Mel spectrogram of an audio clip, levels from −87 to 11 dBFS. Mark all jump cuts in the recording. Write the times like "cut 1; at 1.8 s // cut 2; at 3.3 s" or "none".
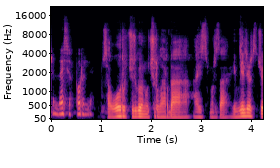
cut 1; at 1.0 s

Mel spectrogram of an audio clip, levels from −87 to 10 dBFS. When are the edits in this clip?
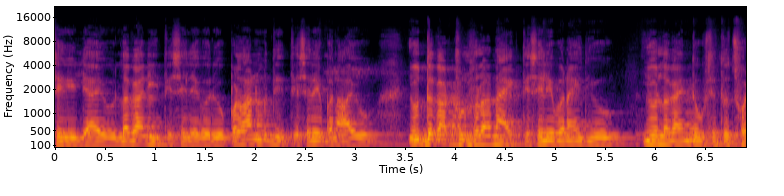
cut 1; at 5.8 s

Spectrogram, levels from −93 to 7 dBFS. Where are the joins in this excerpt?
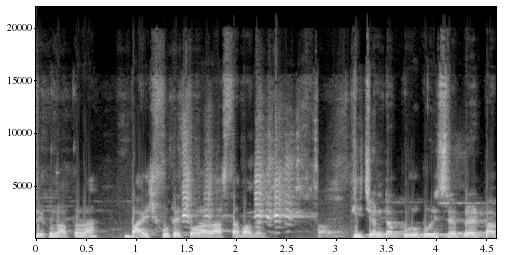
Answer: cut 1; at 2.9 s

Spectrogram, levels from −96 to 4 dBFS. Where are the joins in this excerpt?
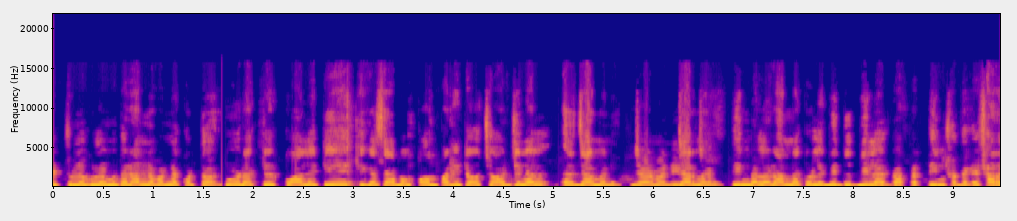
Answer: cut 1; at 1.6 s // cut 2; at 6.6 s

